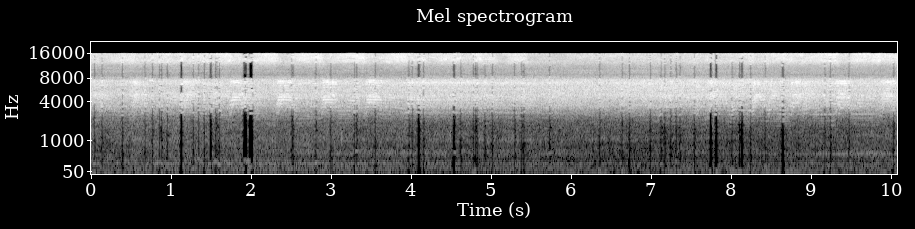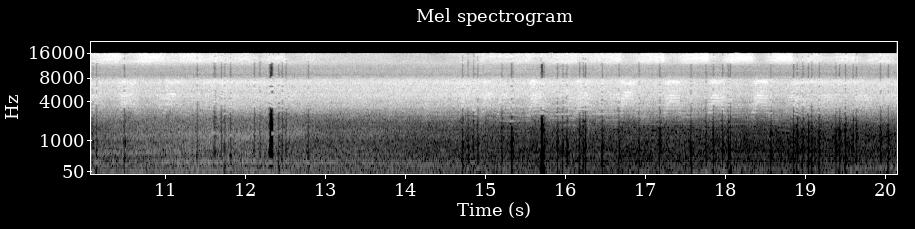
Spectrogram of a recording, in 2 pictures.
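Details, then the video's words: Korean cicadas in chorus in a green forest at midsummer, during a heatwave on 25 July 2024: a dense, shrill high buzzing that holds steady throughout and swells in soft pulses about twice a second, with a fainter lower hum beneath. "Korean cicadas, a chorus in a midsummer green forest | 한국 매미들의 한여름 초록 숲속의 합창"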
